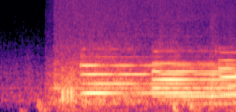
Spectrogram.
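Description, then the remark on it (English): A clock chimes with clear, ringing bell tones, two or three strikes sounding in succession and sustaining into one another over a faint low background. “Oh, that's a beautiful chime.”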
